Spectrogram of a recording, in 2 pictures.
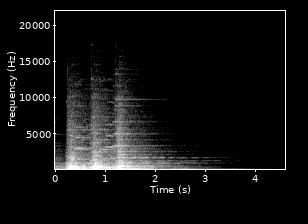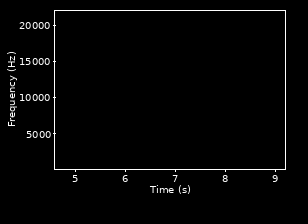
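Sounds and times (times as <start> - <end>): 
orchestral comical march: 0.0 - 3.5.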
